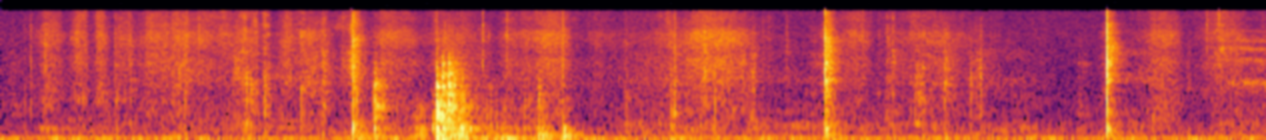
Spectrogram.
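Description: Cards shuffle and tap lightly on a wooden table.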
